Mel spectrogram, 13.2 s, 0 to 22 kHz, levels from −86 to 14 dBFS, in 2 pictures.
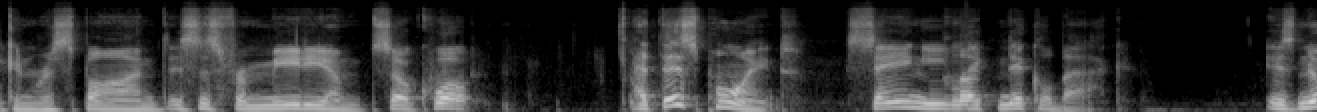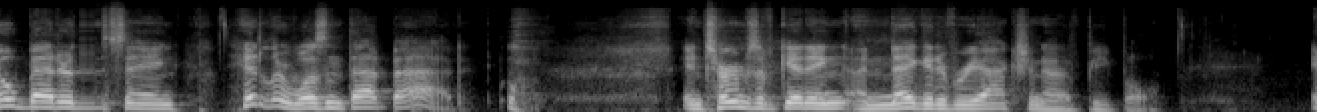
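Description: Speech, marred by two kinds of network dropout. Short concealed packet loss hits at 2.25 to 2.37 s and again at 11.84 to 11.92 s, just after "getting a negative reaction". Back-to-back 20 ms holes, which points to 20 ms packets, were filled by extending the preceding sound, giving a brief smeared wobble. On a spectrogram the harmonics run unnaturally flat and smooth across those spans. Repeated packet loss (robotic sound) occurs at 4.65 to 4.85 s after "at this point saying", with four gaps up to 62 ms that leave about 60% of the span synthesized, and at 6.99 to 7.22 s after "is no better", with five gaps up to 59 ms covering about 57%. Concealment was rebuilt again and again, so the sound turns choppy. The waveform shows stuttering, repeated cycles, and the spectrogram shows blocky, frozen harmonic stripes broken by seams.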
